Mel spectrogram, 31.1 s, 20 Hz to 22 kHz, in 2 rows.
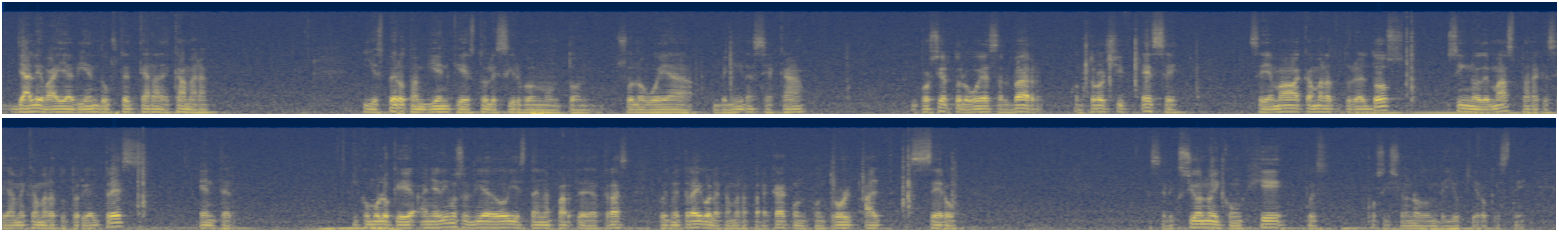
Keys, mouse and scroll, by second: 2.7-6.2 middle drag, 6.5 scroll up 2, 7.5-8.5 shift+middle drag, 11.4 ctrl+shift+s, 14.1 KP_Add, 17.0 KP_Enter, 24.7 ctrl+alt+KP_0, 26.6 right click, 27.7 g.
